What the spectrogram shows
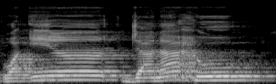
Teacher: اگلی مثال بھی ہماری نون ساکن کی ہے، اس کے بعد حرف اخفاء جیم آ رہا ہے، اس کو بھی نون پر اخفاء کریں گے اور نون کی آواز کو ناک میں لے جا کر ایک الف کی مقدار چھپائیں گے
